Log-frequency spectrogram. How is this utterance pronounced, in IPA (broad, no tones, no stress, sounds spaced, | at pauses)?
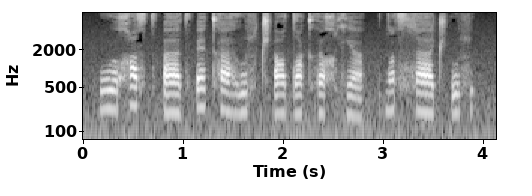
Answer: w u χ a sˤ t͡sʼ a t͡sʼ ɛ kʰ a ɦ u ɬ t͡ʃʼ a dˤ ə kʰ ə χ xʲ ã | dˤ ə̃ sˤ ɬ a t͡ʃʼ u ɬ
